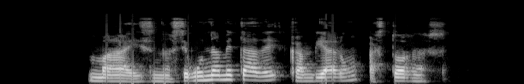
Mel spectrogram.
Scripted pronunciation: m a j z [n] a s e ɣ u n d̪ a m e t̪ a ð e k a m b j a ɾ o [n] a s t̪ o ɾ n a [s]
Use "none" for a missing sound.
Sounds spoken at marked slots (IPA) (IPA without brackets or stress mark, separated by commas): n, ŋ, s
